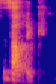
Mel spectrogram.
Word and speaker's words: gezellig: In case you do want to Google it, Zelig, which I'm saying the best I can, is spelled GEZELLIG. So if you're looking it up later, it, at least for me, I'm like, I can't look at it and say it right, but yeah, it doesn't look how it sounds. – The G is an H.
